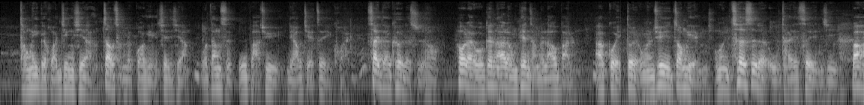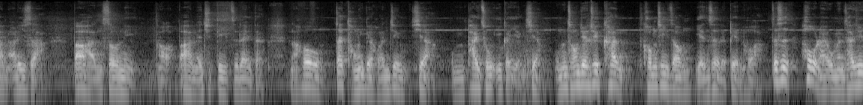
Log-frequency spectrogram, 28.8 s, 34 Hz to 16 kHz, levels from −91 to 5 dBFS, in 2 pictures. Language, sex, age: Chinese, male, 30-49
